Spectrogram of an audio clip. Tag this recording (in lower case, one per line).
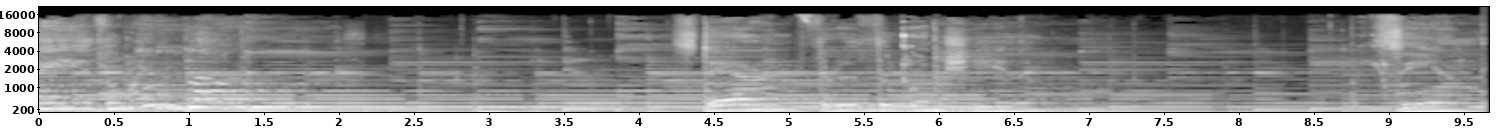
music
